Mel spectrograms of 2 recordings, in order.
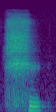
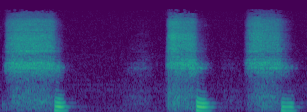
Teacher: Now if we go to the left and pronounce the SH sound, so first again the ch, ch, The SH sound is only the noise. So this is ch, and this is sh, ch, sh, with the tongue curled back in the retroflex position. And if we go to the right, this is only the explosion, a slightly voiced explosion of the ch.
